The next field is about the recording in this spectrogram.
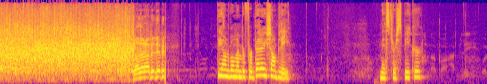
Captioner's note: some Applause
